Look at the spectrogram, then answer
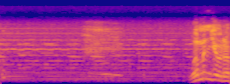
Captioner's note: sobbing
